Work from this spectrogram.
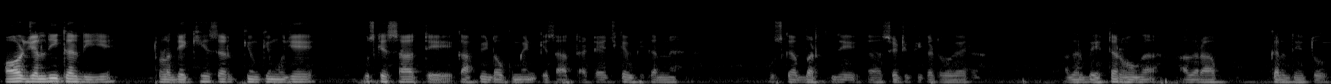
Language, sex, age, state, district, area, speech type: Urdu, male, 18-30, Bihar, Gaya, urban, spontaneous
